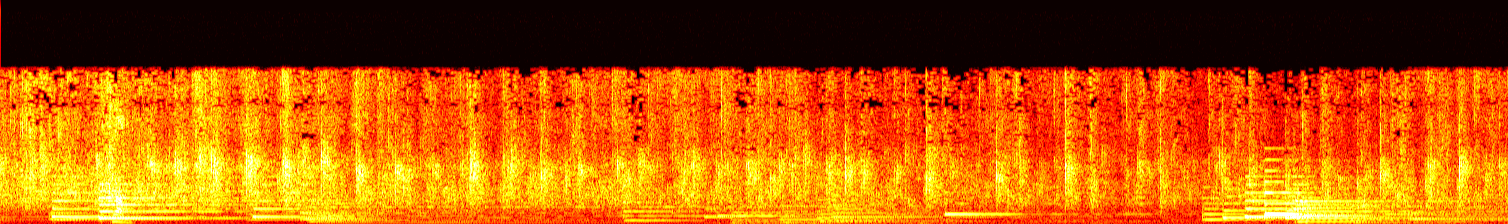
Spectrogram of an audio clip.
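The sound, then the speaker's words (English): A church audience claps steadily for young people who have come forward for prayer, a dense crackling patter of many hands, with sustained keyboard or organ chords playing underneath and swelling louder near the end. “God bless those who are clapping.”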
